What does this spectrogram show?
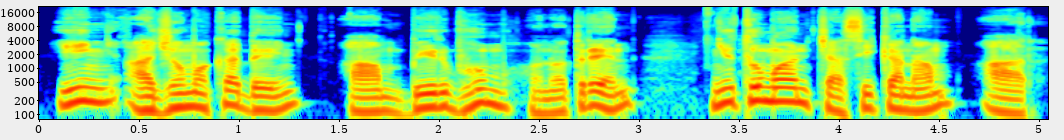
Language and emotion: Santali, neutral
